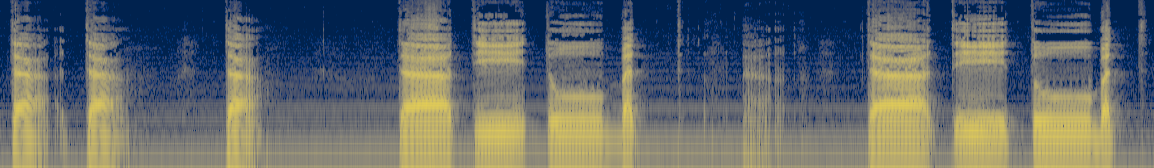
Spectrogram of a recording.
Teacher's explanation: Hames itu harus mengeluarkan desis sedikit saja, jangan terlalu berlebihan sehingga nanti dikhawatirkan berubah suaranya ya. Jadi keluar tambahan bunyi seperti sin atau bahkan mungkin seperti C, ya, jangan sampai berlebihan juga. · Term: hamesnya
